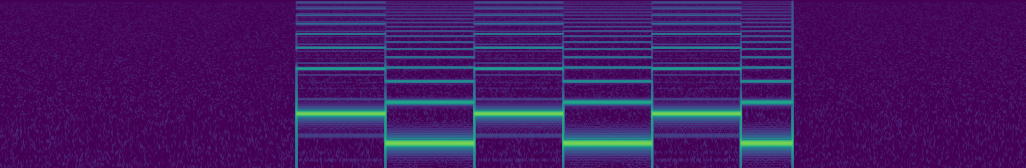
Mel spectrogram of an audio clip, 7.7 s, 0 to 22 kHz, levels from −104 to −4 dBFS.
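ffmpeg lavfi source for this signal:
-f lavfi -i "aevalsrc='0.075*(1-4*abs(mod((979.5*t+380.5/0.75*(0.5-abs(mod(0.75*t,1)-0.5)))+0.25,1)-0.5))':d=3.72:s=44100"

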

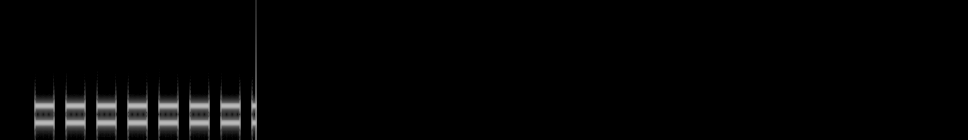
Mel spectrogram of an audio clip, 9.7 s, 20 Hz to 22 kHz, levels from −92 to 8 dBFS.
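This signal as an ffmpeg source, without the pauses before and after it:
-f lavfi -i "aevalsrc='0.112*(sin(2*PI*518*t)+sin(2*PI*1000*t))*clip(min(mod(t,0.31),0.19-mod(t,0.31))/0.005,0,1)':d=2.21:s=44100"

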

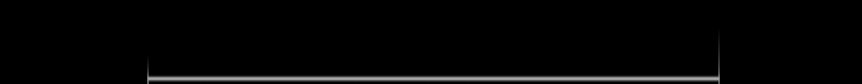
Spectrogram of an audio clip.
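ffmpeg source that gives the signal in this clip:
-f lavfi -i "aevalsrc='0.0708*sin(2*PI*266*t)':d=5.71:s=44100"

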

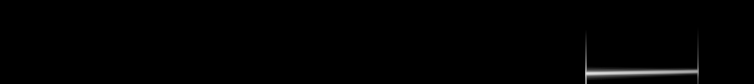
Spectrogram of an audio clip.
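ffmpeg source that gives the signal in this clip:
-f lavfi -i "aevalsrc='pow(10,(-6-18*t/1.12)/20)*sin(2*PI*510*1.12/(3*log(2)/12)*(exp(3*log(2)/12*t/1.12)-1))':d=1.12:s=44100"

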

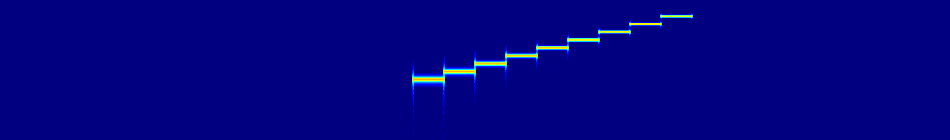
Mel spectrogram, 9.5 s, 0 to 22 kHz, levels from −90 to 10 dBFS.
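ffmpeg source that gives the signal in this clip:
-f lavfi -i "aevalsrc='0.178*clip(min(mod(t,0.31),0.31-mod(t,0.31))/0.005,0,1)*sin(2*PI*2130*pow(2,floor(t/0.31)/3)*mod(t,0.31))':d=2.79:s=44100"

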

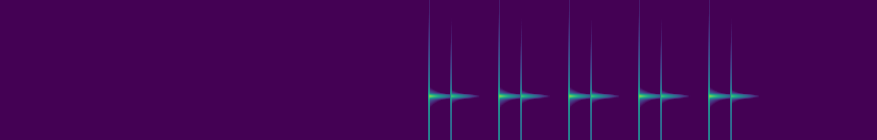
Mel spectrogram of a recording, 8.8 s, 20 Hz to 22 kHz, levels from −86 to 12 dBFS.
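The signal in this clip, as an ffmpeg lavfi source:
-f lavfi -i "aevalsrc='0.562*(sin(2*PI*1430*mod(t,0.7))*exp(-6.91*mod(t,0.7)/0.25)+0.316*sin(2*PI*1430*max(mod(t,0.7)-0.22,0))*exp(-6.91*max(mod(t,0.7)-0.22,0)/0.25))':d=3.5:s=44100"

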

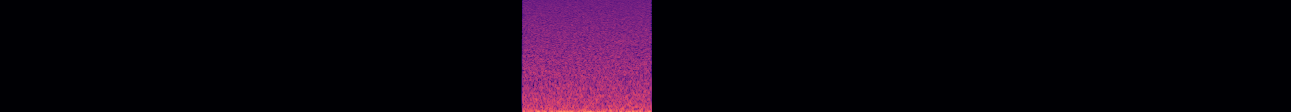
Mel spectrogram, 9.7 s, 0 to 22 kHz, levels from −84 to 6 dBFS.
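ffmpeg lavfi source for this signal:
-f lavfi -i "anoisesrc=c=pink:a=0.407:d=0.96:r=44100:seed=1"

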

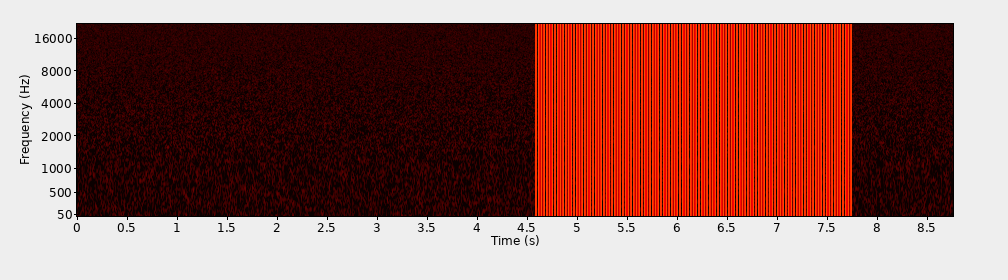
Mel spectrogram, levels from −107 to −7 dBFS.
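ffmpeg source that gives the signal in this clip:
-f lavfi -i "aevalsrc='0.299*eq(mod(n,1198),0)':d=3.16:s=44100"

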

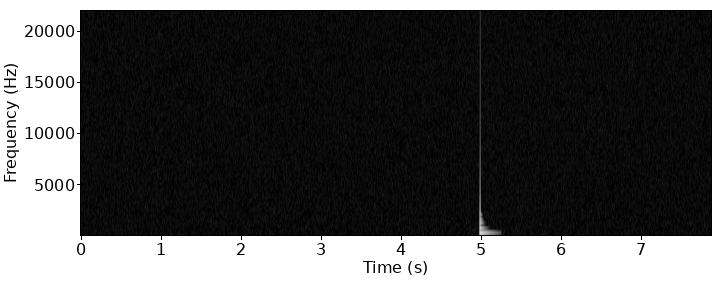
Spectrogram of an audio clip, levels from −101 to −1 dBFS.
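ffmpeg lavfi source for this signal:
-f lavfi -i "aevalsrc='0.178*pow(10,-3*t/0.3)*sin(2*PI*317*t)+0.112*pow(10,-3*t/0.1)*sin(2*PI*792.5*t)+0.0708*pow(10,-3*t/0.057)*sin(2*PI*1268*t)+0.0447*pow(10,-3*t/0.043)*sin(2*PI*1585*t)+0.0282*pow(10,-3*t/0.032)*sin(2*PI*2060.5*t)':d=0.26:s=44100"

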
